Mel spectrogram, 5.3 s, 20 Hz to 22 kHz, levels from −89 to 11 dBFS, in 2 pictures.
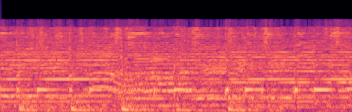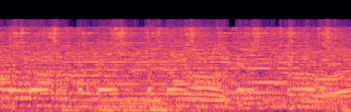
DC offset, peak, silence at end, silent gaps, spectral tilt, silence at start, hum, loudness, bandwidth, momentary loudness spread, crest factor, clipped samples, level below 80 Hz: under 0.1%; 0 dBFS; 0 s; none; -2 dB/octave; 0 s; none; -4 LUFS; 11 kHz; 1 LU; 4 dB; 8%; -34 dBFS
